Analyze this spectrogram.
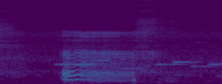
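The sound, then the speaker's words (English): An ice cream vendor's tricycle goes by, its tinny, warbling jingle rising loudly for about a second, then fading into a few thinner tones against quiet outdoor background. “I can't really say it's a truck. Ice cream. Tricycle?”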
